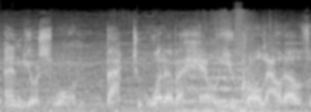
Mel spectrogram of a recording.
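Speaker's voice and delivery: menacing threat. Acted. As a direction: threaten the invader coldly. Emperor threatens the invading queen.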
